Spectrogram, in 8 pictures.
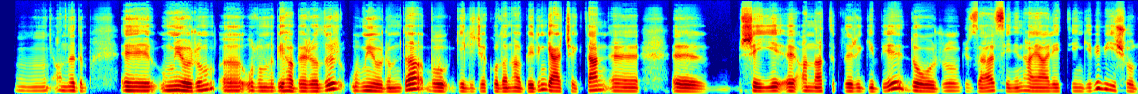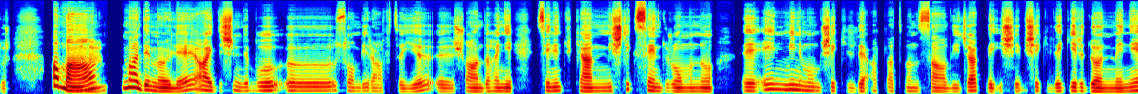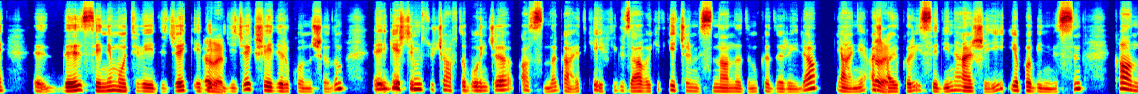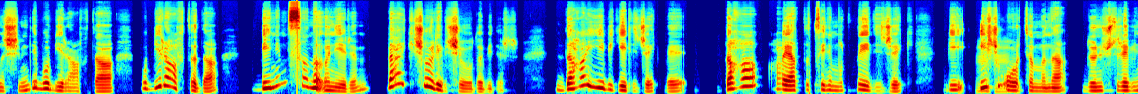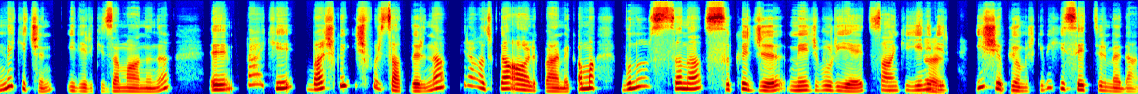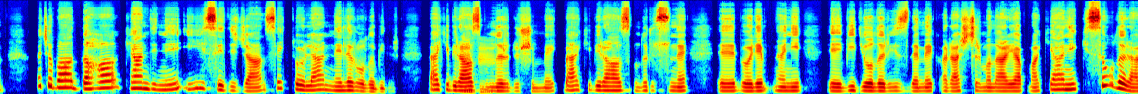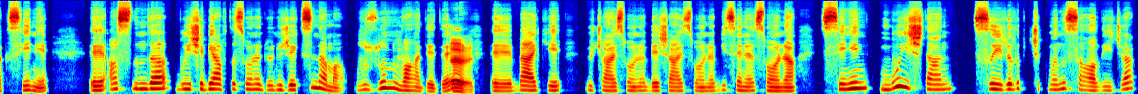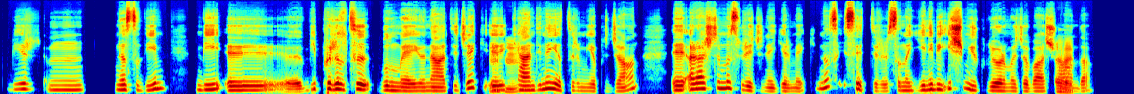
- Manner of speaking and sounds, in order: other background noise
- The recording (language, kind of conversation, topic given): Turkish, advice, İşten tükenmiş hissedip işe geri dönmekten neden korkuyorsun?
